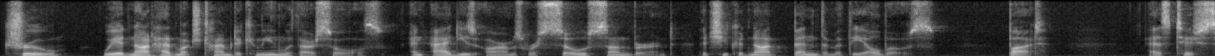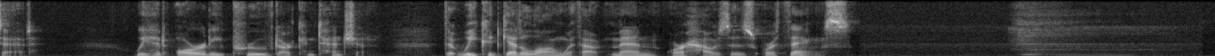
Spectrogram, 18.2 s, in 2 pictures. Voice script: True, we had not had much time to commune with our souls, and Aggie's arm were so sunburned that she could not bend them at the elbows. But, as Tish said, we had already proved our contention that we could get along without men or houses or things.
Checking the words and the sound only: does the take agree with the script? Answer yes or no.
no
